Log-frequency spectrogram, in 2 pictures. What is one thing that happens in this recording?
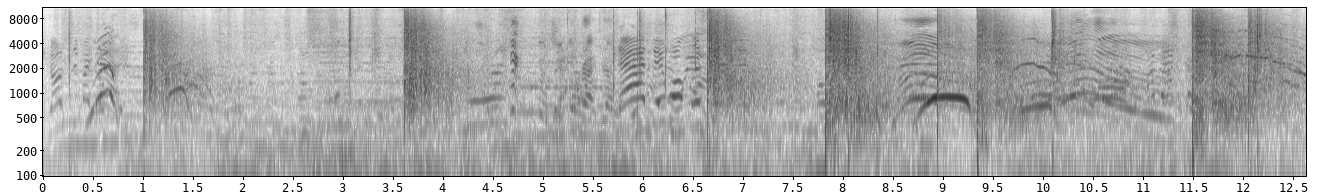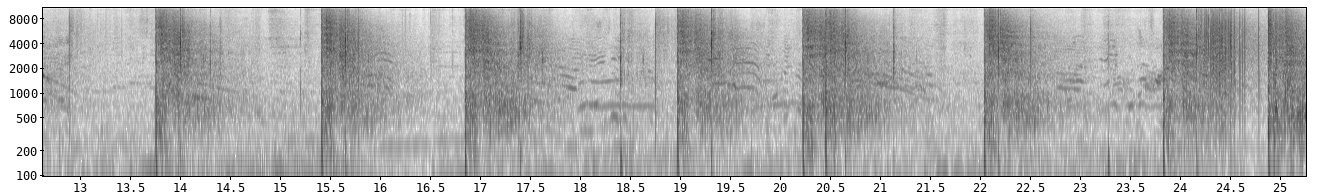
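Fireworks burst with loud booms, again and again.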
